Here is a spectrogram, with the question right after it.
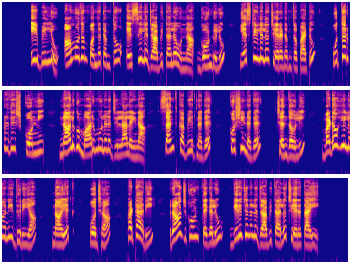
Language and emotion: Telugu, neutral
